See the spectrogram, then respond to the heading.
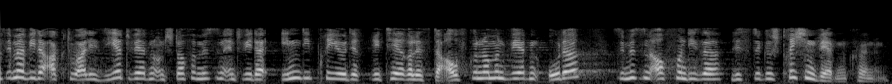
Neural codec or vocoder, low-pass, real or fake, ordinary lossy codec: none; 5.4 kHz; real; none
